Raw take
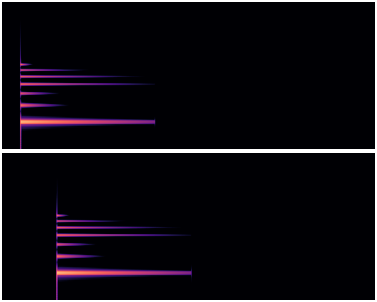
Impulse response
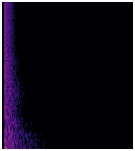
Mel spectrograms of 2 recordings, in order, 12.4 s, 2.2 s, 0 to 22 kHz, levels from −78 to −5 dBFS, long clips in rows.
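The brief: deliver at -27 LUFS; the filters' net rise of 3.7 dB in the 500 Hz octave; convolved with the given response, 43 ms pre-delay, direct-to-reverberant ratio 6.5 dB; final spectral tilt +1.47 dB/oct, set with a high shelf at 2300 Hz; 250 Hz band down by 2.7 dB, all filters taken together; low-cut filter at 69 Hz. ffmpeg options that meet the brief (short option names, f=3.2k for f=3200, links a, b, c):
-filter_complex "[0:a]highpass=69,equalizer=f=250:t=o:g=-7,equalizer=f=500:t=o:g=7.5,highshelf=f=2.3k:g=-7,asplit=2[a][b];[1:a]atrim=start_sample=2205,adelay=43[c];[b][c]afir=irnorm=-1:irlink=0,volume=-11dB[d];[a][d]amix=inputs=2:normalize=0,volume=-3.5dB"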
